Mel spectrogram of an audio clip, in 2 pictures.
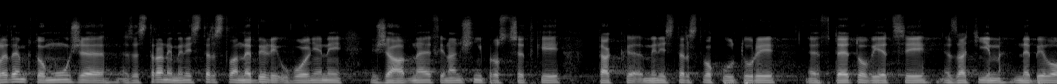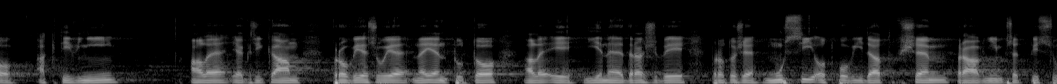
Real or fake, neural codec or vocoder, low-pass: fake; autoencoder, 48 kHz, 128 numbers a frame, DAC-VAE, trained on Japanese speech; 10.8 kHz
